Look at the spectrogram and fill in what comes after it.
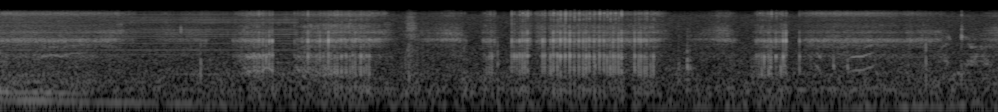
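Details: Male child snoring: repeated raspy, fairly high-pitched, buzzing snoring breaths against steady room noise.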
